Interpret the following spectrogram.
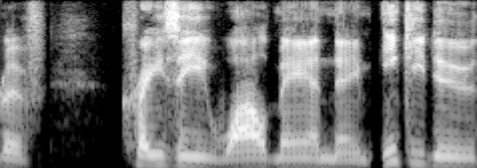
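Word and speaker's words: Enkidu: And he becomes friends with this um sort of crazy wild man named Inkyoo. That that's his name, Inkyoo, spelled with an e, e n ki du.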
